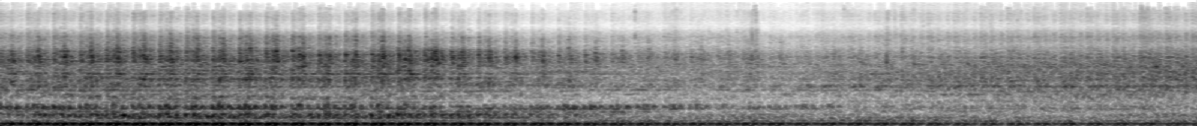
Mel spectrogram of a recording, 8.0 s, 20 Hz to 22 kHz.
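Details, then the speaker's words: 1999 Ford Powerstroke diesel with the check engine light on and a blinking overdrive light: heavy idle with a rhythmic lope and a dip in loudness, dying unless the gas is pumped, plus a burning smell; ICP sensor and fuel filter already replaced, tank full; cause undetermined. "I had to pump the gas to keep it running. It would die out."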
